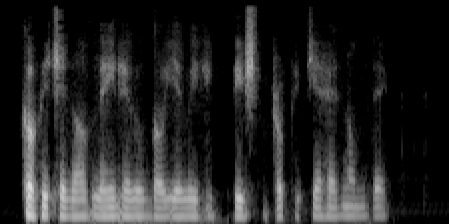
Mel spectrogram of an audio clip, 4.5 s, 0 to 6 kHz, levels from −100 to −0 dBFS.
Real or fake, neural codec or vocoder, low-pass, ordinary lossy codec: fake; codec, 16 kHz in and 24 kHz out, 0.9 kbps, LongCat-Audio-Codec, four codebook decoder; 5.4 kHz; MP3, 32 kbps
